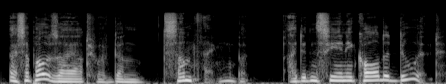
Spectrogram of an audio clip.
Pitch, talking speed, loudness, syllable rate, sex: 150 Hz, 230 wpm, -16 LUFS, 6.2 syllables/s, male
